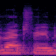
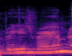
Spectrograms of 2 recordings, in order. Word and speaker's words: Readroom: which I'm proud of, but also so many people pronounce it as the read room and I'm like maybe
